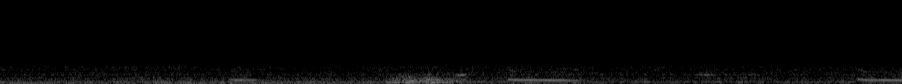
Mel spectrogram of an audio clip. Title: Cat snoring and dreaming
